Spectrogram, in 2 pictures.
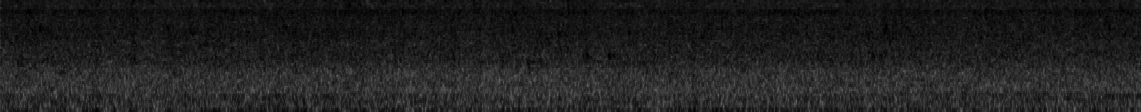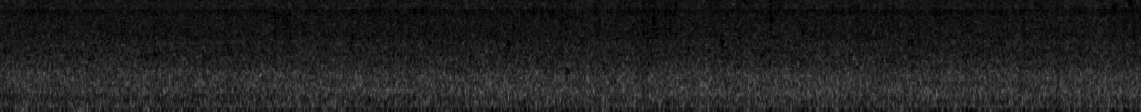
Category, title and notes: Sound effects > Vehicles
TRNHorn-Samsung Galaxy Smartphone Distant, In Rain Nicholas Judy TDC
A distant train horn in rain.
horn, Phone-recording, train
